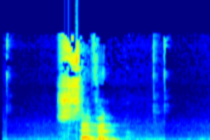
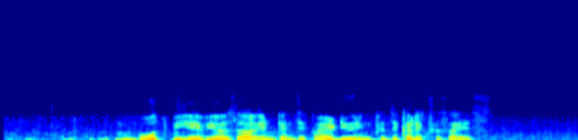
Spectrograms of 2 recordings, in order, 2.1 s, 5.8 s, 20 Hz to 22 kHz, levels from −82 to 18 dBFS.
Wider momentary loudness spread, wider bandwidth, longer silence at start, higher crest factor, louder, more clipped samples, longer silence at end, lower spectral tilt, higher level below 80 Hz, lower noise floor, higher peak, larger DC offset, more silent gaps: first, 25 LU vs 10 LU; first, over 20 kHz vs 4.8 kHz; first, 0.6 s vs 0.25 s; about the same, 18 dB vs 18 dB; first, -12 LUFS vs -21 LUFS; neither; second, 0.9 s vs 1.05 s; second, -1.5 dB/octave vs -10.5 dB/octave; first, -52 dBFS vs -58 dBFS; second, -48 dBFS vs -56 dBFS; about the same, 0 dBFS vs -2 dBFS; neither; neither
